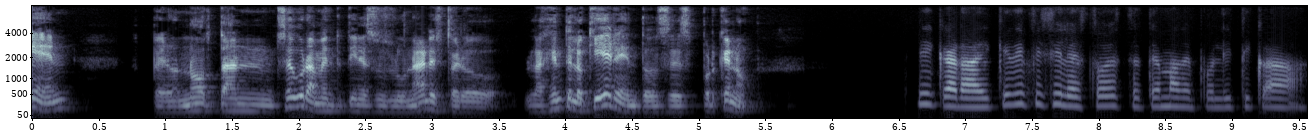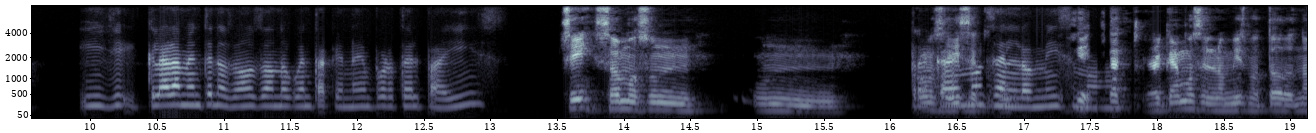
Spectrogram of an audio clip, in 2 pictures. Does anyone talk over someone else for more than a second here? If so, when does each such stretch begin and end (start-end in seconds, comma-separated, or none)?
16.1-17.8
